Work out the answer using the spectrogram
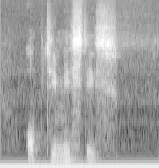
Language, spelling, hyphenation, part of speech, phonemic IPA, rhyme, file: Dutch, optimistisch, op‧ti‧mis‧tisch, adjective, /ɔp.tiˈmɪs.tis/, -ɪstis, Nl-optimistisch.ogg
- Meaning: optimistic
